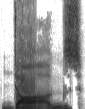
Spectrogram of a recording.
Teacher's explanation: In dogs, the S sounds like a soft Z.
